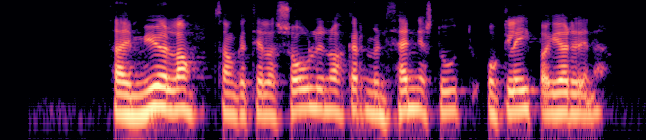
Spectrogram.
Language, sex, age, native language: Icelandic, male, 20-29, Icelandic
